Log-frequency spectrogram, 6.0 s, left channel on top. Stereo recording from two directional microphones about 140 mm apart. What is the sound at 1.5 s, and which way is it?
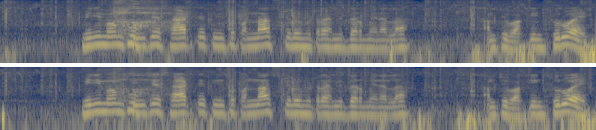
Speech, 40° right (ahead or behind).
